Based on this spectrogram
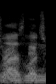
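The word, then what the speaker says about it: László Nemes: By Wade, you're the master of foreign pronunciation. Laszlo Nemes, I think. Nemes. Yep, that's Laszlo Nemes.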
